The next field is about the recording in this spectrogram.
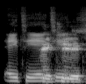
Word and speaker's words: AT-AT: It's at rhymes with bat. Some people say at. I say AT-AT.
